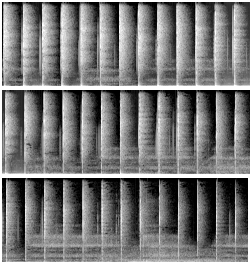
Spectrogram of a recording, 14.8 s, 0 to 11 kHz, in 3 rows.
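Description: Long black nails set a small desktop Newton's cradle swinging, its five solid chrome steel balls hung from a metal frame knocking together. About 39 sharp, bright metallic clicks come in a steady rhythm over a low hum, each ringing only briefly. The clicks grow louder over the first few seconds, then gradually fade.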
